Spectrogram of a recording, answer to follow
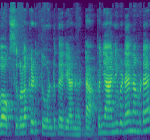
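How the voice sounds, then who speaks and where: Fairly high-pitched speech from a woman, fairly even in intonation, against noticeable background noise. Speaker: home vlogger. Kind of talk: casual vlog narration.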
